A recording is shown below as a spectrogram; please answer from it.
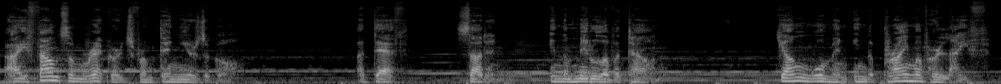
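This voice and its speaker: An actor playing a melancholy, earnest lab-grown man in a cinematic video game, speaking with deliberate, confessional phrasing. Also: mid-range voice, expressive, close to an everyday voice. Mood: solemn. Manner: deliberate, storytelling delivery. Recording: background music under dialogue.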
